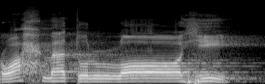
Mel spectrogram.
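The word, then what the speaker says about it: رحمة الله: I Yohan নাবিউ নাবিউ এমন হবে তারপরে ওয়া রহমাতুল্লাহি ওয়া রহমাতুল্লাহি আল্লাহ শব্দের ডানদিকে পেশ থাকার কারণে লাম অক্ষরটাকে ল পড়ে পড়তে হবে রহমা ওয় রহমা ওয় রাহমাতুল্লাহ যেন না হয় হবে ওয় রহমাতুল্লাহি ওয়াবারাকাতুহ আমরা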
